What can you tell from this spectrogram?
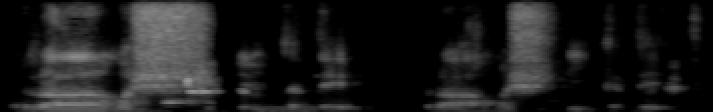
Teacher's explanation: सकारः तु दन्तः अस्ति। Following letter is a मूर्धन्य, टीकते, मूर्धन्य. So sakara, same class, same vertical. Sakara becomes a मूर्धन्य, shakara.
